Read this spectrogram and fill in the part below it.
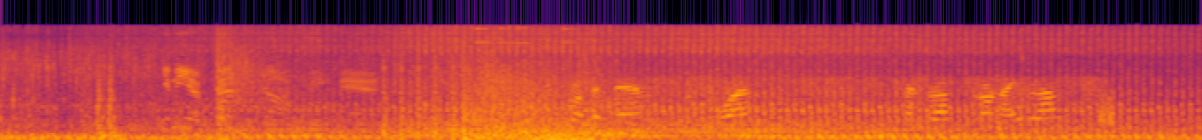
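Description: A gun fires quick bursts of shots.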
